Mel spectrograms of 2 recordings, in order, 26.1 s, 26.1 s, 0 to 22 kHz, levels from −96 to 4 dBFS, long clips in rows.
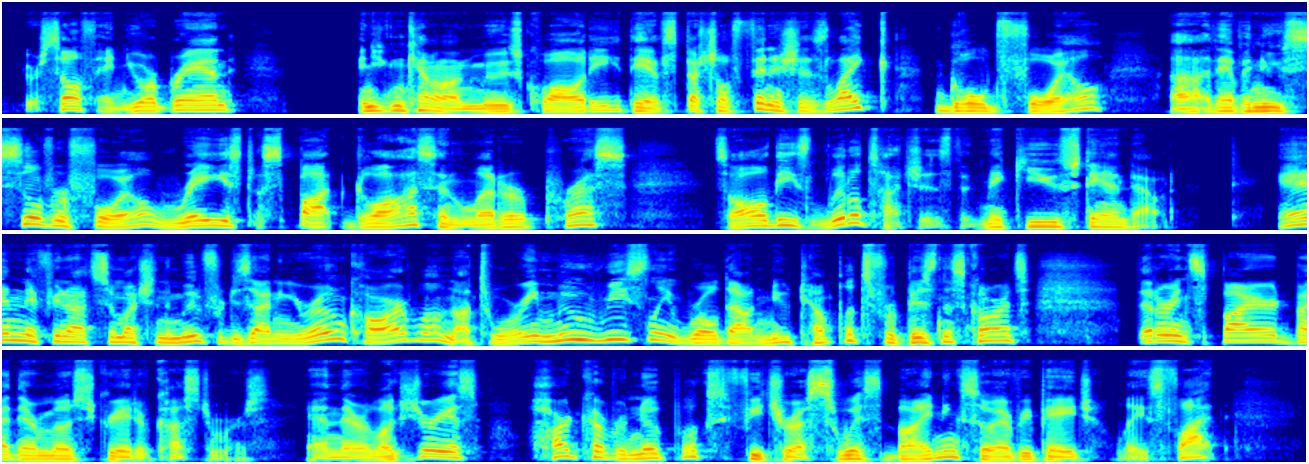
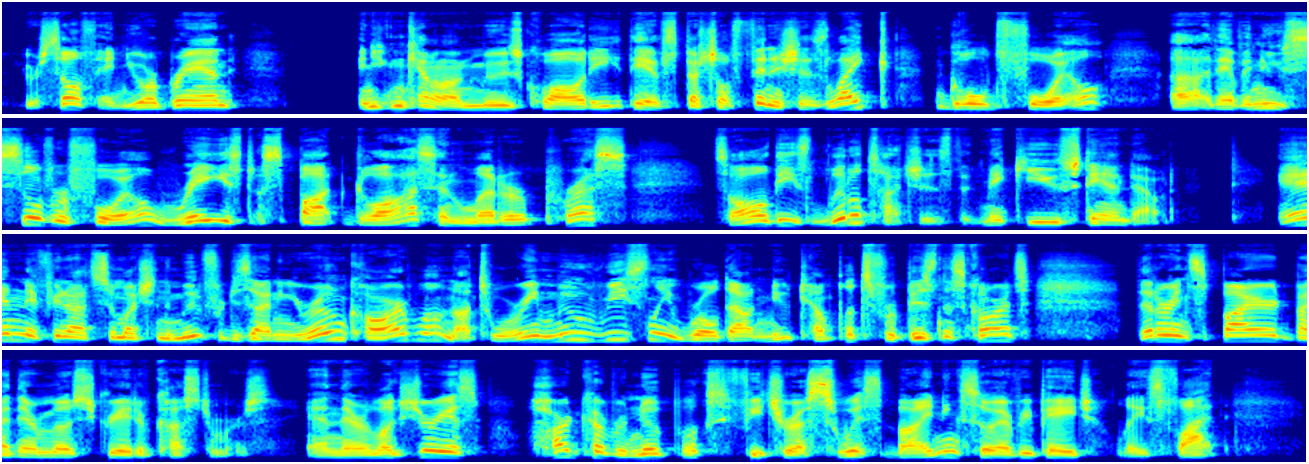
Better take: first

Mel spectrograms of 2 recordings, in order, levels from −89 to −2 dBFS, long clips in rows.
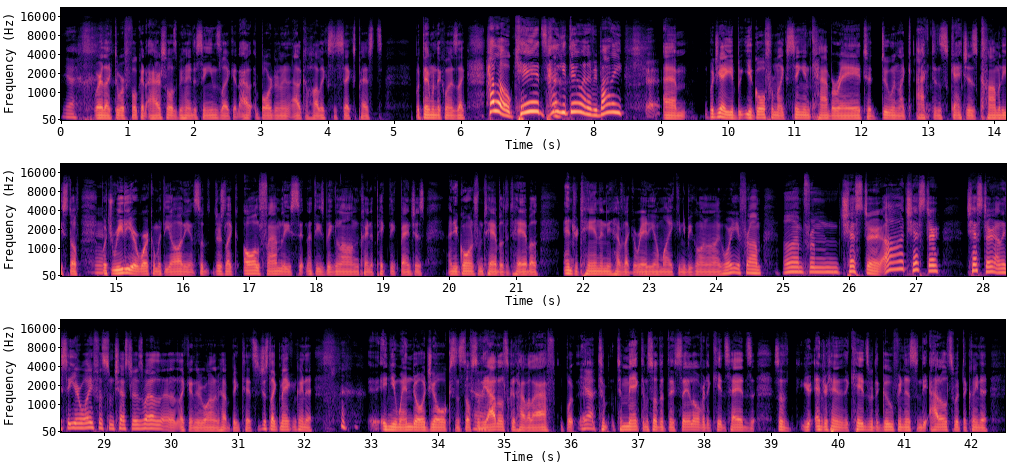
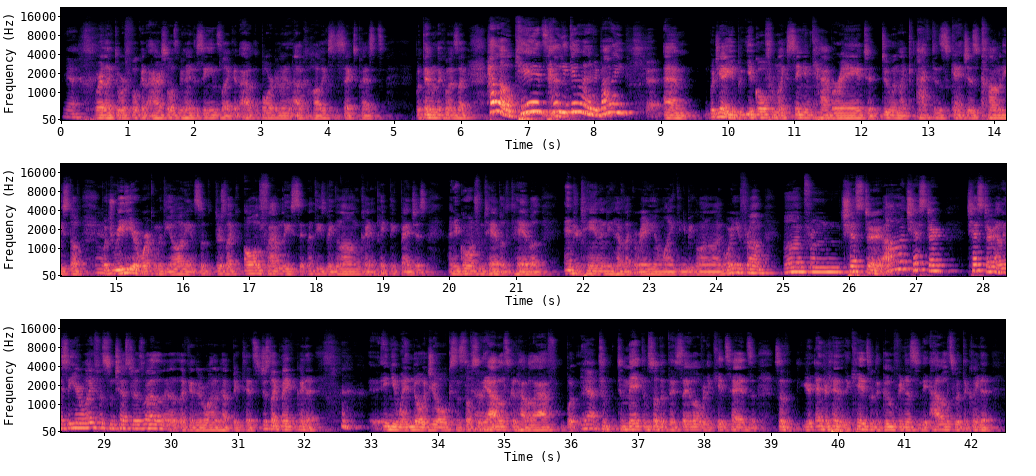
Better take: first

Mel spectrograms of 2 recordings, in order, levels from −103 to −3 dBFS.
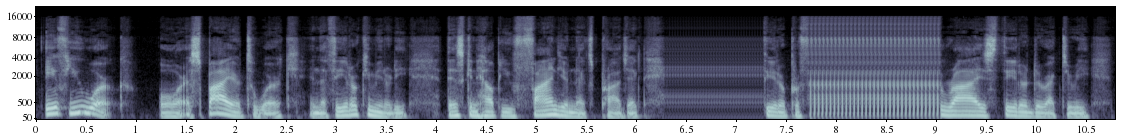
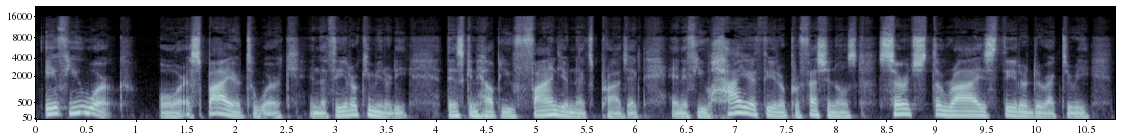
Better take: second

